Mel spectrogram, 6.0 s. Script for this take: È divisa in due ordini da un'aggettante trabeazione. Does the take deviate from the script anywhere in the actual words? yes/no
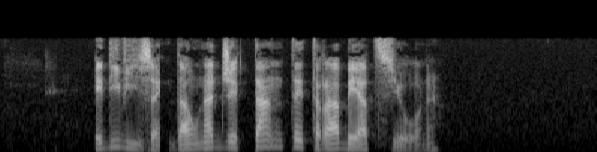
yes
